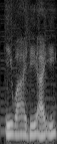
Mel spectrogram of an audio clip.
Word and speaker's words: Eydie: E-Y-D-I-E? Yeah, I pronounce it Eydie, but whatever you want to do.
